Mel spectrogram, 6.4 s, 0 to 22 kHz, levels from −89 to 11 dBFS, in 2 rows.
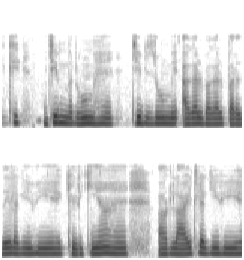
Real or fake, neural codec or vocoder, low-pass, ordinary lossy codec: real; none; 7.2 kHz; none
